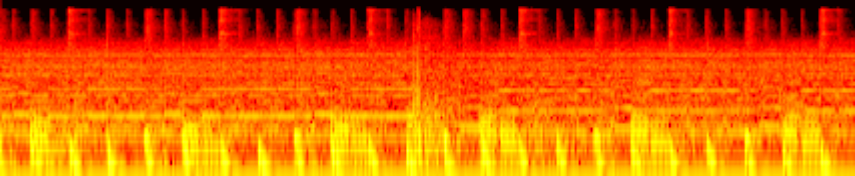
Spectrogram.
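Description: Band music: electric guitar over a steady drum beat, with a change of chord about halfway through.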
